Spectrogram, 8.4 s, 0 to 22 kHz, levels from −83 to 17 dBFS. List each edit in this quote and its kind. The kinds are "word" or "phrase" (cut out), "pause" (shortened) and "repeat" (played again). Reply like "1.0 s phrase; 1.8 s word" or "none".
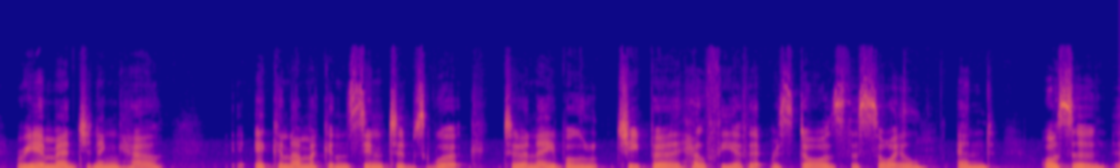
3.2 s word; 5.6 s word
